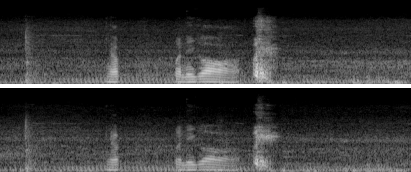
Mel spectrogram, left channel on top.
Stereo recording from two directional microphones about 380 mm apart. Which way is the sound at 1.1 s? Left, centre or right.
Centre.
